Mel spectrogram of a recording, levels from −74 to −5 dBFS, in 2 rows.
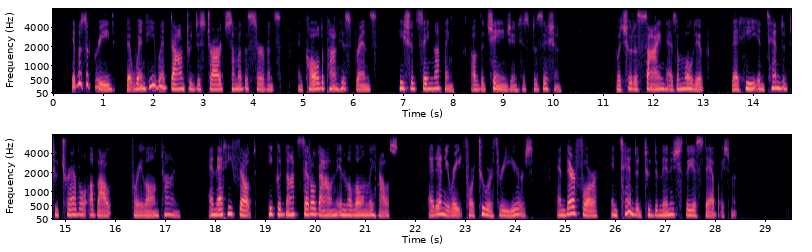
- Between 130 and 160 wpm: Yes, average, 150 wpm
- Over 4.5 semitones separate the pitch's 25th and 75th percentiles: No, average, 4.2 semitones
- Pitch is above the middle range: No, medium, 180 Hz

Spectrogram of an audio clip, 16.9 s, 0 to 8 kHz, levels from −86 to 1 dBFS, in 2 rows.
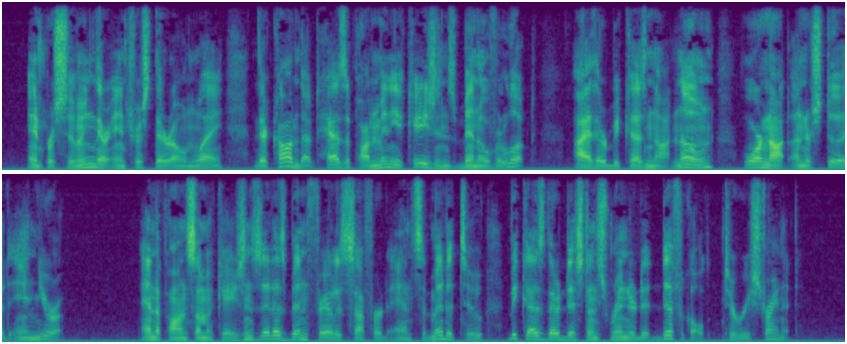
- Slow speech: No, average, 160 wpm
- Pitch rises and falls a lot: No, average, 3.6 semitones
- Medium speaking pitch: No, low, 120 Hz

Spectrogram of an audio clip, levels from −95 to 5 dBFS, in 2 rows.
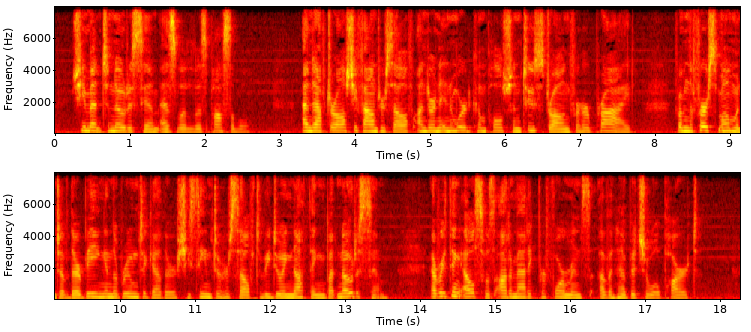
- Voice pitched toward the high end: Yes, high, 205 Hz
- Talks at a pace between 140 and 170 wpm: No, average, 180 wpm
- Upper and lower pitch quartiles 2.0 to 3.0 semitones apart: Yes, narrow, 2.4 semitones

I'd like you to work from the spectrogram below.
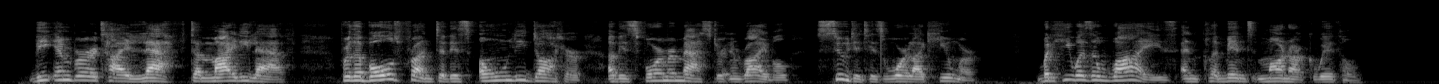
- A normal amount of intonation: No, wide, 5.9 semitones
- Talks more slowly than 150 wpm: Yes, average, 140 wpm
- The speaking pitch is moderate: Yes, medium, 145 Hz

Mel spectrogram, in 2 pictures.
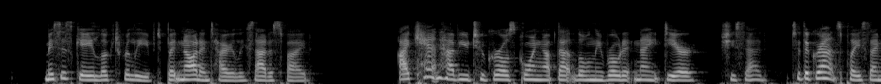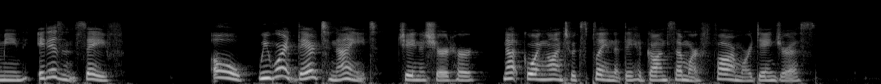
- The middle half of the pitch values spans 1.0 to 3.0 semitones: No, average, 3.4 semitones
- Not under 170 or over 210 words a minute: Yes, average, 185 wpm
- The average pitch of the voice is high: Yes, high, 210 Hz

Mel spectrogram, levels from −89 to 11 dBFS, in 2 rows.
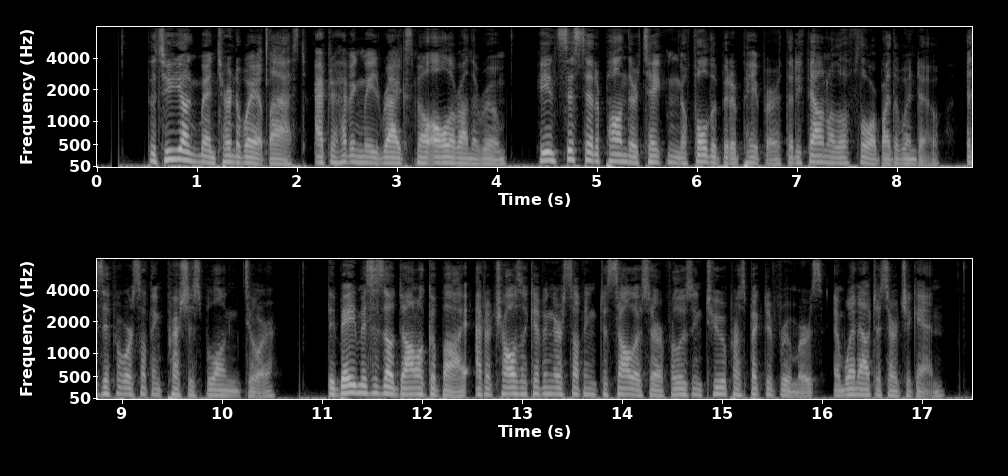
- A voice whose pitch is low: Yes, low, 120 Hz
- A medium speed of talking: No, fast, 245 wpm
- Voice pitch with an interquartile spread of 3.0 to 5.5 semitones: Yes, average, 4.3 semitones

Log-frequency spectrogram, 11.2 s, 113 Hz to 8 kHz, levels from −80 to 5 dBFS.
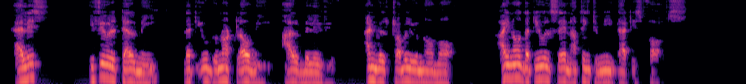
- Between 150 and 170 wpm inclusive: No, average, 180 wpm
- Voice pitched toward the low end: Yes, low, 120 Hz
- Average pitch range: Yes, average, 3.4 semitones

